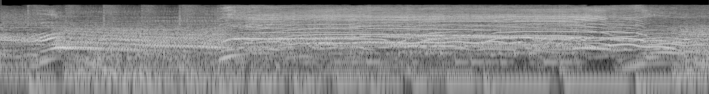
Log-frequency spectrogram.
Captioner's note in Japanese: さけび声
